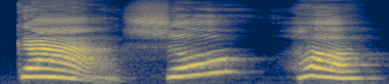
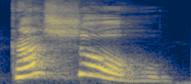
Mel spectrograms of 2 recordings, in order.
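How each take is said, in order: First: "cachorro" in three slow, separate sounds, higher pitched; "cachorro" broken up as ca, chor, ro; split into syllables. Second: Said in the usual way. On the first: Shown as a demonstration. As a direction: say "cachorro" one syllable at a time. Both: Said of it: "saiu três sons diferentes".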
